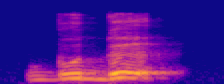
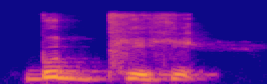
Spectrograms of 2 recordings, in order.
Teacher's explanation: the Mahaprana is in the last consonant and not the consonant right after the ba, right after the bu.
